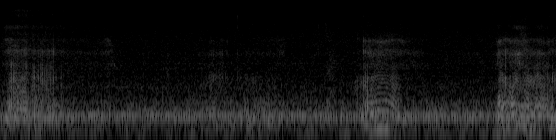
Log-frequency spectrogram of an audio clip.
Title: Lexi snoring lol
